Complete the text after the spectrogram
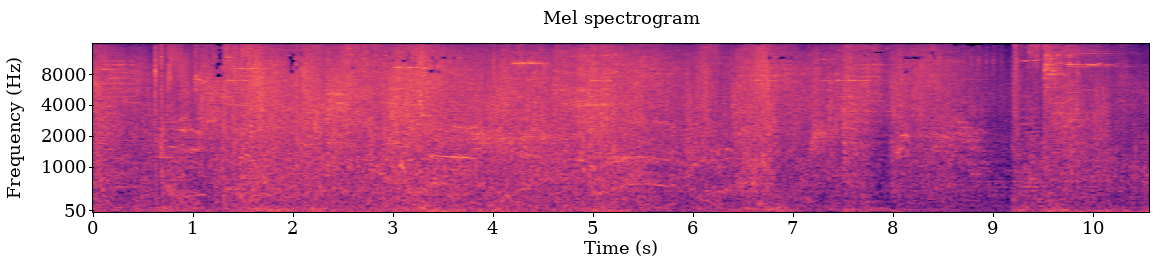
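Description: Video game spells and attacks crash and whoosh in a hectic battle.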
